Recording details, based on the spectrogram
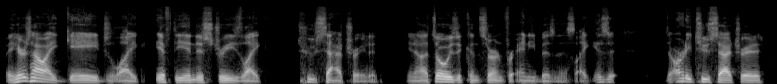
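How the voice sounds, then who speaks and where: A man's voice: low-pitched, lively intonation, fast talker, dry recording, studio quality. A middle-aged man with a confident, explanatory manner, talking about his business in a casual interview. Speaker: lighting business coach.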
